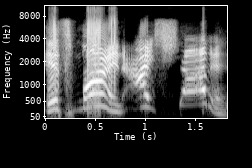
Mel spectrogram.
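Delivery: very high, shrill, very loud screeching scream. Retelling a comic where a lady with a gun yells at a cowboy; imitating a woman screaming. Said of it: "she's screaming at this cowboy".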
